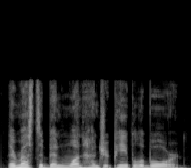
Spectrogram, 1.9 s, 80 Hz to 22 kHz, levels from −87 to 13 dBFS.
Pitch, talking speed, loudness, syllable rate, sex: 180 Hz, 250 wpm, -16 LUFS, 7.6 syllables/s, female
